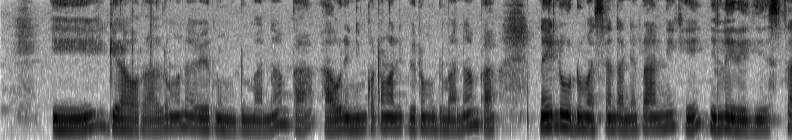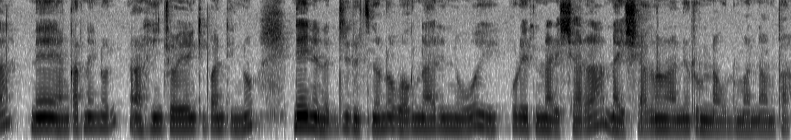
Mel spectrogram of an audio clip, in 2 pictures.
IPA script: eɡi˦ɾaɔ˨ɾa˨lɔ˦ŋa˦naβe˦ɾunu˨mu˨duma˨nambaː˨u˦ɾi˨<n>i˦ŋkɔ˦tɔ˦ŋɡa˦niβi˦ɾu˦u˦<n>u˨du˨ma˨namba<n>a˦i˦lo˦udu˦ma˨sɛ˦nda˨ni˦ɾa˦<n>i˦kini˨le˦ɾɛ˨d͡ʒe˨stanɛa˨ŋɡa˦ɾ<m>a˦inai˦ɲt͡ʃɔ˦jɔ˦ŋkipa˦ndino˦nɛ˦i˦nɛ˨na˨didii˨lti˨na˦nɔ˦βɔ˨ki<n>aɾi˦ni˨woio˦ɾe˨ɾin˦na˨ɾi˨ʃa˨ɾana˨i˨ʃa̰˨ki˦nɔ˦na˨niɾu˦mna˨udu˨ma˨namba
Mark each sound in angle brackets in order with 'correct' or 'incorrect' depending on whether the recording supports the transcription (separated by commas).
correct, incorrect, correct, correct, incorrect, correct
